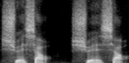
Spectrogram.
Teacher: It is not the English sh sound. It's much softer, it's a higher pitch sound. To get it right, try resting the tip of your tongue just behind your bottom teeth and then pushing the air through. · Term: x sound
